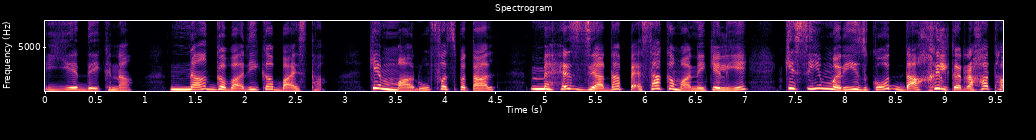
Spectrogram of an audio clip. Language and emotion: Urdu, disgusted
